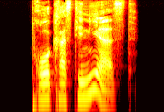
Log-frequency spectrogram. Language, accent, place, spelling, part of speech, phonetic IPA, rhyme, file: German, Germany, Berlin, prokrastinierst, verb, [pʁokʁastiˈniːɐ̯st], -iːɐ̯st, De-prokrastinierst.ogg
- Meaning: second-person singular present of prokrastinieren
